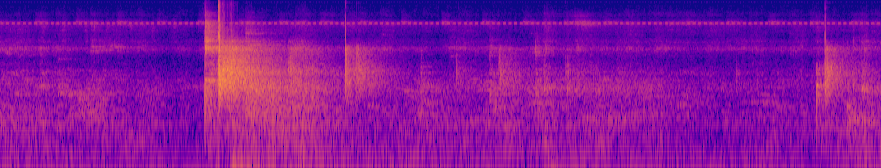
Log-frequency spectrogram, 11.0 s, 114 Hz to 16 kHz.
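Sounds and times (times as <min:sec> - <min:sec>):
pool balls clacking: 0:02.6 - 0:04.9, 0:10.2 - 0:11.0.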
